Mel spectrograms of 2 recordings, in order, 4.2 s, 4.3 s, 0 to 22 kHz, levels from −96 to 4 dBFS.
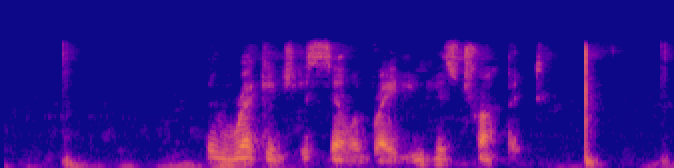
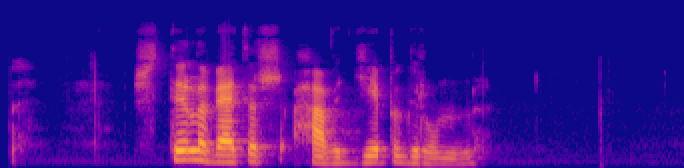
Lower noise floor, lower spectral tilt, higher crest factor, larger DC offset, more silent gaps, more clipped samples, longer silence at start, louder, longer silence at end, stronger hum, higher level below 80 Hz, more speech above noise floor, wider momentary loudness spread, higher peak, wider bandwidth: second, -63 dBFS vs -79 dBFS; second, -3.5 dB/octave vs -5 dB/octave; first, 36 dB vs 24 dB; neither; neither; neither; second, 0.4 s vs 0.85 s; second, -36 LUFS vs -22 LUFS; second, 0.05 s vs 1.35 s; neither; first, -58 dBFS vs -86 dBFS; second, 28 dB vs 56 dB; second, 19 LU vs 23 LU; about the same, -2 dBFS vs -2 dBFS; second, 8.2 kHz vs 11 kHz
